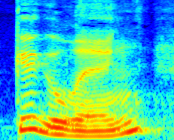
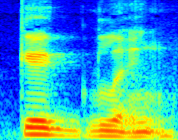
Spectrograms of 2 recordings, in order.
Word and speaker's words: giggling: sound giggle giggle then when we go to giggling we have two options one is is uh similar to giggle plus an ing the other is to leave that ah out and you can go right to between the g to the l the g to the ol giggling giggling um this uh if you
